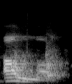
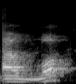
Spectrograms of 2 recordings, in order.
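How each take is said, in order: First: The first vowel sounds like 'oh'. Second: The first vowel sounds like 'ah'. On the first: The speaker calls it wrong. "yang asal hamzah data A tu jadi O bunyi" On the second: The speaker calls it right. "dia tak kata Allah"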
